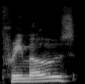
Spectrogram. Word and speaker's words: primos: of the 27th already it's pronounced primos primos oh primos it's spanish okay lo siento i didn't realize it was a spanish that the word was being used in spanish so primos see i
